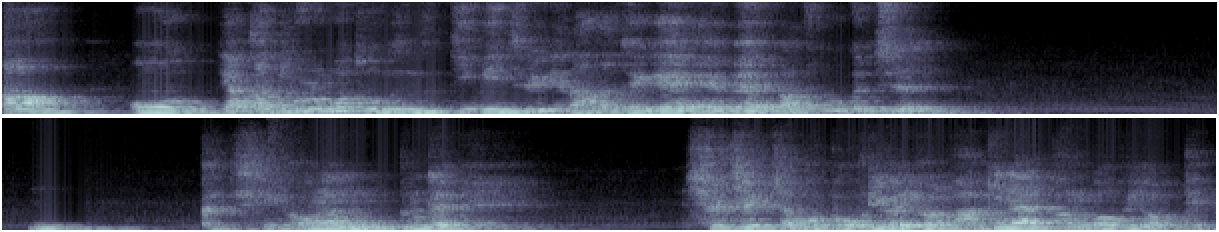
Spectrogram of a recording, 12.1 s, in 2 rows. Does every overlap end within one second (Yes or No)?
Yes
